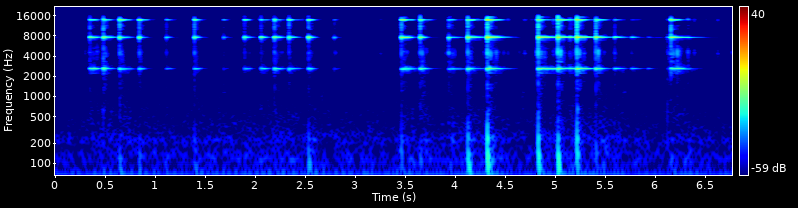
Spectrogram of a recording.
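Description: A small hollow brass bell with an internal clapper, hung from a yellow pipe cleaner, is swung and shaken by hand while a second bell sits still on the table. The clapper strikes out quick, bright, high tinkling rings in irregular bursts that decay fast, with a brief pause before a louder, denser flurry.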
